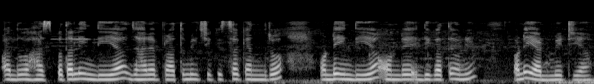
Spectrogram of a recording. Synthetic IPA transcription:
ɐd̪uɦaspɐt̪ɐlind̪ijad͡ʒaːɾepɾaːt̪ʰɐmikt͡ʃikit̪sɐkeːnd̪ɾooɳɖeind̪ijaʔoɳɖḛd̪ikɐt̪euni | oɳɖeɐɖmiʈija

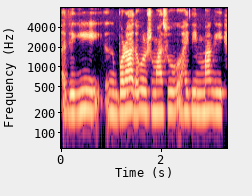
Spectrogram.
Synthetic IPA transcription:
ɐd̪iɡi | bɔɾadɔɡɔɾs̬umasuɦajd̪imaɡi

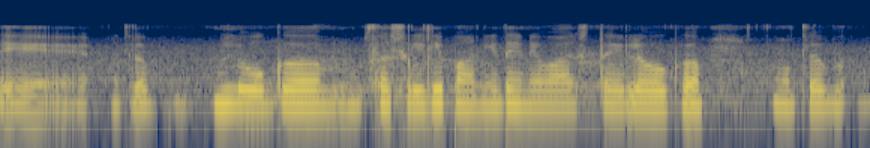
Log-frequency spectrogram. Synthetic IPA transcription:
t̪ḛːmɐt̪lɐbloːɡɐpʰɐsɐlkipaːniːd̪eniʋaːst̪ejloːɡ | mɐt̪lɐb

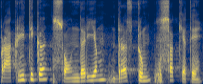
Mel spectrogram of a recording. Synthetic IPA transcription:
pɾaːkɾit̪iksɐ̃wnd̪əɾijɐmd̪ɾɐsʈumsɐkʰjɐt̪eː

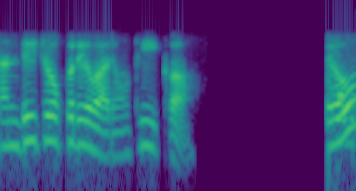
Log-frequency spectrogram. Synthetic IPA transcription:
ɐɳɖʱit͡ɕoːkɾijoʋaːɾijũʈʰiːka̰ː | joː

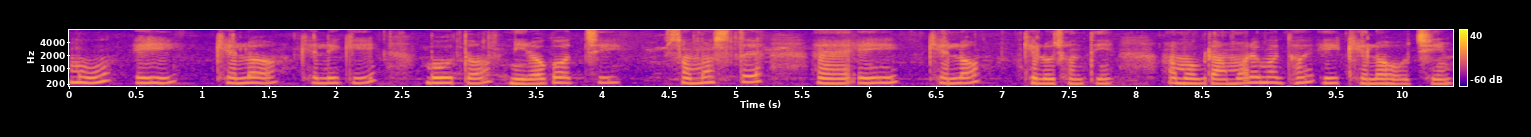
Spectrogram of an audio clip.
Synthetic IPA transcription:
amũeɦi | kʰelɔkʰelikibɔɦut̪ɔniɾɔɡɔt͡ʃʰi | sɔmɔst̪e | eɦi | kʰelɔ | kʰelut͡ʃʰɔnt̪iamuɡɾamɔɾemɔjd̪ʱjɔeɦikʰelɔɦowt͡ʃʰi

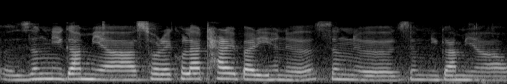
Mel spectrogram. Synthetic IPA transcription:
zɯŋniɡamijasɔɾajkʰɔlatʰaɾajpaɾiɦɯnɯzɯŋnɯzɯŋniɡamija

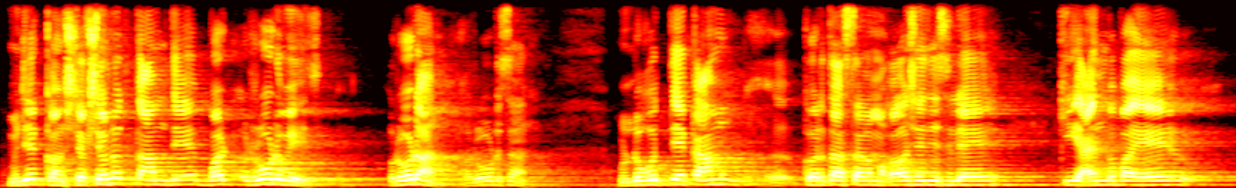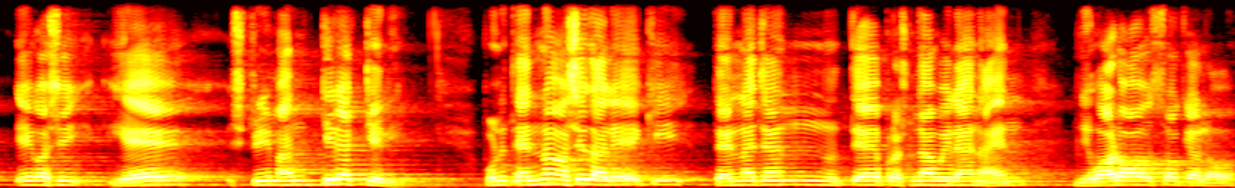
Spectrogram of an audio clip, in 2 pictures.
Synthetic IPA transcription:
m̤əɳd͡zekənsʈɾəkɕənət͡skamt̪ebəʈɾoɽʋed͡zɾoɽãnɾoɽsã̰n | m̤əɳɖukut̪ekamkəɾt̪aːst̪anam̤əɡaəɕed̪islekiːainbabaɦe | ekəɕeɦe | sʈɾiːmaint̪iɾjakːelḭː | pəɳt̪ɛnːaəɕed͡z̪ʱalekit̪enːat͡ɕjãnt̪epɾəɕnaʋəjljana̰inː | iʋaɽɔasɔkɛlɔ

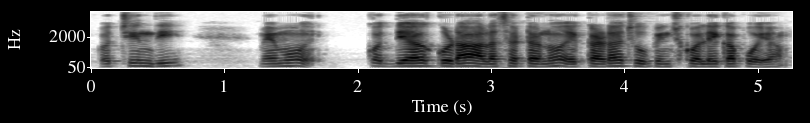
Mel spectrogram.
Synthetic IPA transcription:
ʋɐt͡ʃːind̪i | me̞ːmu | kod̪ijɐkuːɽaːɐlɐsɐʈːɐnuɛkːɐɽɐt͡ʃuːpiɲt͡ʃu̥koːlɛːkɐpɔːjaːm

